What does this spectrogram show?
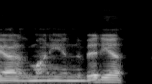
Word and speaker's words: Nvidia: to laugh all right let's see if we can do n video nvda Nvidia is probably a better pronunciation all right so in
